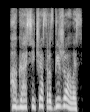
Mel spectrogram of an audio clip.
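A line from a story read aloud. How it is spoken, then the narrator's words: Breathed out. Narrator (Russian): выдохнула я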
